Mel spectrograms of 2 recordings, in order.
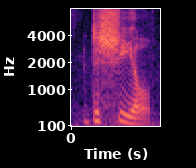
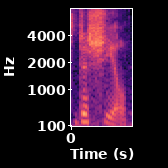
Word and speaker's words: Dashiell: So think of it in the French way, and the C-H is pronounced like Chicago, or the S-H is pronounced like Chicago. But it's Dashiell.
